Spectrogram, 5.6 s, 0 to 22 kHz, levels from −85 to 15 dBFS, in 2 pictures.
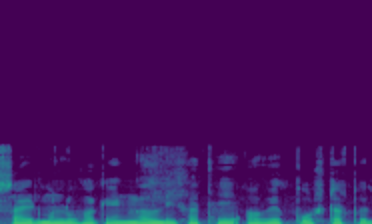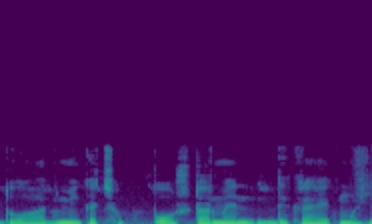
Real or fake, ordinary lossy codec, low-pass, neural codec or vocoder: real; none; none; none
